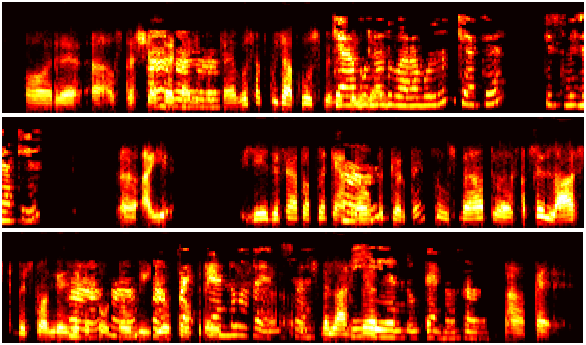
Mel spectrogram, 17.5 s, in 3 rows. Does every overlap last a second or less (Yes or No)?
No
